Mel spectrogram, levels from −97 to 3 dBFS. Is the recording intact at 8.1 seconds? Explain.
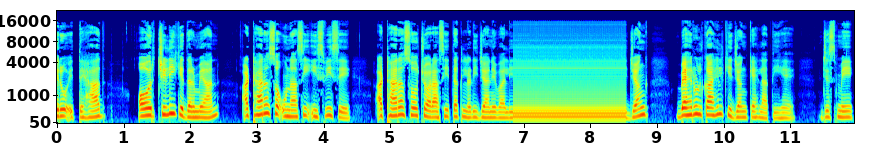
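No. A system hang loop runs from 6.85 to 8.54 s, between "تک لڑی جانے والی" and "جنگ بحر الکاہل کی". The computer or driver stalled while the sound hardware kept replaying the same short ring buffer. Each pass lasts 10.67 ms, which fits a 512-sample buffer. Repeating that slice at 93.8 Hz turns the speech into a steady, low buzz. When playback resumes, essentially nothing of the speech is missing.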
